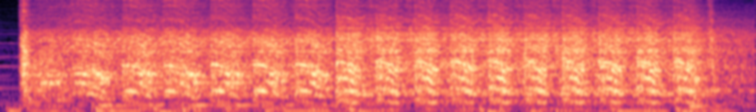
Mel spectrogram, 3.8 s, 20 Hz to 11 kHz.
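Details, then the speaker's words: Priming crank on a fully built Subaru STI before first start: crank sensor and fuel pump disconnected so it cannot fire, only building oil pressure, 6.5 qt oil in Torque Solution pan, manual gauge. Steady even cranking, no firing; normal. "Crank sensor is disconnected, so it won't start. Fuel pump is disconnected, so there's no fuel. Main goal and only goal right now is to build oil pressure."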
